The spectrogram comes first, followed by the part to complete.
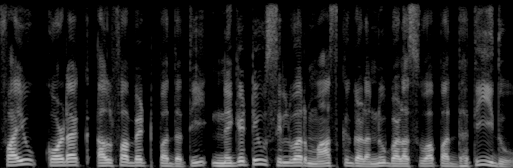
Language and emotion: Kannada, neutral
